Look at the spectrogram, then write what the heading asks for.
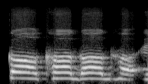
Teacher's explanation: इन सब वर्णों का उच्चारणसार कंठ है। मतलब कि गले से बोले जाते हैं। क, ख, ग, घ यहां पे आपको जोर फील होगा।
